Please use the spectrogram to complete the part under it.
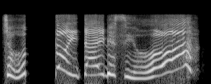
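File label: Vox Skill Japanese; Dosarta; kingsraid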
